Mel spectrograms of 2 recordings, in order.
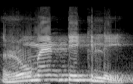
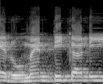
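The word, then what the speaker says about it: romantically: Rule 3, কোনো ওয়ার্ডের শেষে এ লেটারটির পরে যদি ডবল এল ওয়াই থাকে তখন কিন্তু এ লেটারটির উচ্চারণ সাইলেন্ট হয়। যেমন রোম্যান্টিকলি ফিজিক্যালি।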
